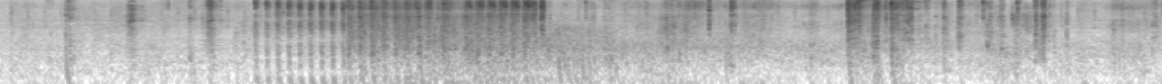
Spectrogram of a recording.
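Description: Video game gunfire, including SMG fire, in rapid automatic bursts. A long sustained volley is followed by a shorter one, with scattered single shots and footsteps in between, loud and close.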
